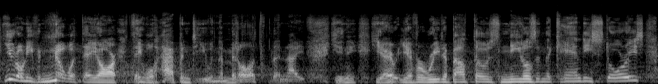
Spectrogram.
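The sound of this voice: Using a put-on character voice with a menacing tone, a man speaks at a very fast pace in medium pitch over clear background noise.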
